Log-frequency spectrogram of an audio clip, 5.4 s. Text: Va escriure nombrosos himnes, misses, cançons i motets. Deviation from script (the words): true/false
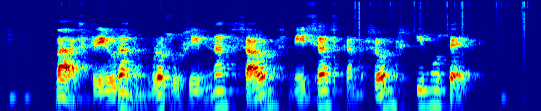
true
